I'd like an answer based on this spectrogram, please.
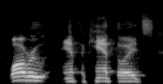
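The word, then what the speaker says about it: Uaru amphiacanthoides: I look over at my Waru tank, which was a South American cichlid Waru amphicanthoids. That's how you pronounce it.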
